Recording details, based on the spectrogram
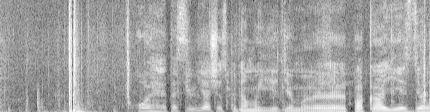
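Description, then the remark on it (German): A car door shuts with a solid thump near the start as a woman gets into the car, followed by a person speaking for the rest of the moment. “Sie sei härter geworden, sagt sie und setzt sich ins Auto.”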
